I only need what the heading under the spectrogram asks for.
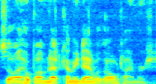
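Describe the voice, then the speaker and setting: A man's voice: fairly low pitch, level tone, quick pace, mellow, a little hiss or hum. A man in his eighties talking in a rambling personal monologue, full of fillers and restarts. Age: 80s. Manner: meandering, many fillers and restarts. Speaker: channel host.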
